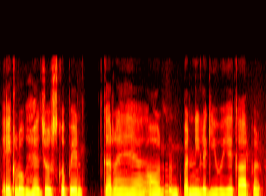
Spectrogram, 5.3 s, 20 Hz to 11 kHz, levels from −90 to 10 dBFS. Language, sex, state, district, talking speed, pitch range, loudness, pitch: Hindi, female, Uttar Pradesh, Lalitpur, 180 wpm, 235-245 Hz, -15 LUFS, 240 Hz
